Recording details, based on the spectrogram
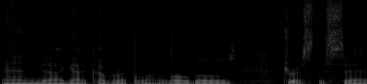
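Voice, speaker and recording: Very deep, low pitch from a man, dark and mellow in tone. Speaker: live-stream show host. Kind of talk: casual solo live stream. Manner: soft-spoken.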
